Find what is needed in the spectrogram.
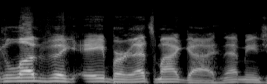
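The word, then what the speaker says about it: Åberg: And he pronounces it Oberg. How about that? Oberg? There's not an O there. Yeah. Really? Yeah. It's a Swedish thing.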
